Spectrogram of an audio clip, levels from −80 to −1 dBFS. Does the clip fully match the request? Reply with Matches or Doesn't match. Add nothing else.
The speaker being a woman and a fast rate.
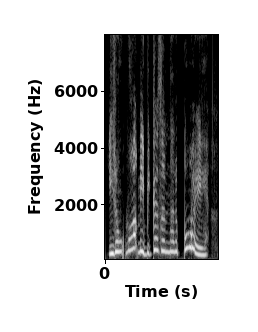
Matches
